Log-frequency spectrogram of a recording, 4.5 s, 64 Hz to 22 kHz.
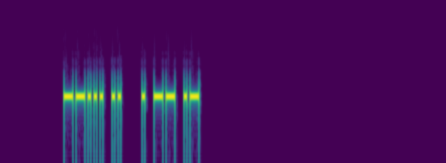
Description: Morse code, heard as a keyed tone, about 42 wpm, 700 Hz. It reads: 7I EMA
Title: Winter Field Day Exchanges Encore 40wpm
